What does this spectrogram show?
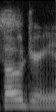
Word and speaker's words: Baudry: Baudry is definitely the way that you Yeah. pronounce that last name.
